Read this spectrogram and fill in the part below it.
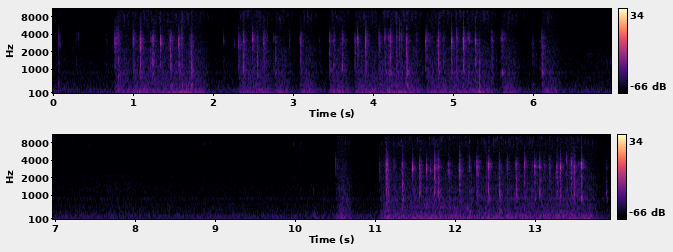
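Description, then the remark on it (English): Rapid clicking of a computer keyboard being typed on, in bursts with a quieter lull in the middle before a final flurry of keystrokes. No one speaks. “Yeah, that's me typing.”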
